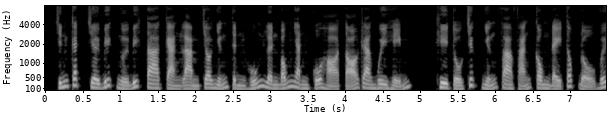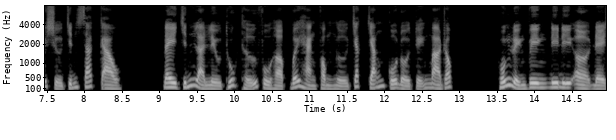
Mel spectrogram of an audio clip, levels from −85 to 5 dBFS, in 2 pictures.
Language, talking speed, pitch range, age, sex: Vietnamese, 235 wpm, 110-150 Hz, 20-39, male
